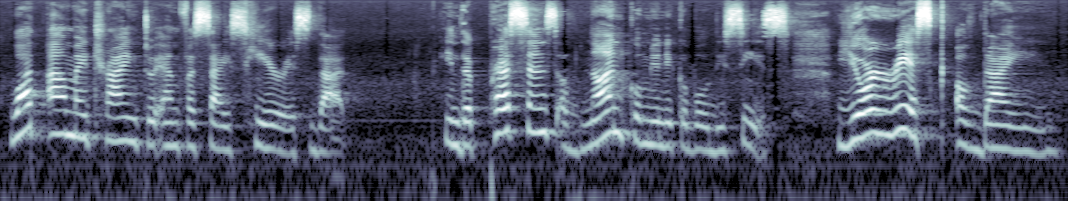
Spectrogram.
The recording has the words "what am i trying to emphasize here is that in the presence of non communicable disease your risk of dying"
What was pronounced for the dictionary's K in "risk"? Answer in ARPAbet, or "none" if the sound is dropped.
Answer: K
